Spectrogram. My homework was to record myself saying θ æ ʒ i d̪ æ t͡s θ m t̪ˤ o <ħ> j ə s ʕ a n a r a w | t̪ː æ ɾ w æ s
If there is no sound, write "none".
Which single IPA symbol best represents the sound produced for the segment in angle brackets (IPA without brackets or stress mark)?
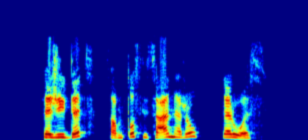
θ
